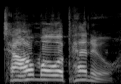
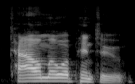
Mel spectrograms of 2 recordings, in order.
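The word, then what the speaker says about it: Taumoepenu: correctly for me please T MOA penu T MOA pentu is that correct no T at the end T MOA penu penu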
